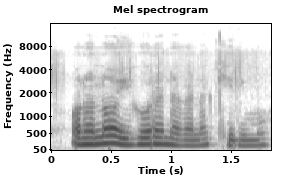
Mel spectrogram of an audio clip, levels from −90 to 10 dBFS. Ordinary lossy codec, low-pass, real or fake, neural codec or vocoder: AAC, 64 kbps; 14.4 kHz; real; none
